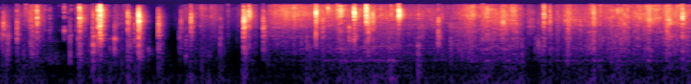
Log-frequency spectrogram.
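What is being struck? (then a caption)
Crumpled notebook paper sheet. A crumpled sheet of notebook paper is rubbed and crinkled under both hands with long nails. Sharp, separate crackles in the first couple of seconds give way to a steady, dense, bright rustling, with almost no low end and quick, dry snaps that die away at once.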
